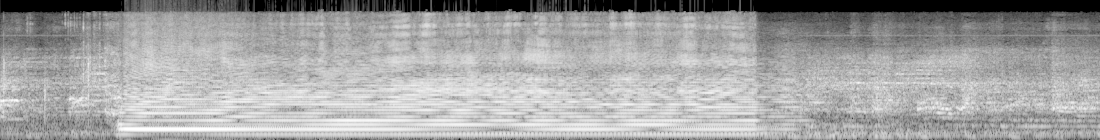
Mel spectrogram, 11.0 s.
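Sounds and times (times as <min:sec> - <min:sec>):
cruise ship horn: 0:01.1 - 0:08.4.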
